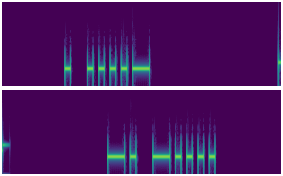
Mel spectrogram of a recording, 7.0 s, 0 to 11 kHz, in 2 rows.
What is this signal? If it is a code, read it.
Morse code, heard as a keyed tone, about 17 wpm, 700 Hz. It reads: E4 N6
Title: All Cut Numbers - 2-Digit 17wpm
